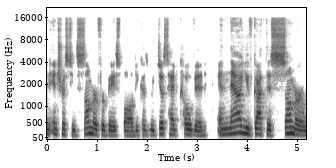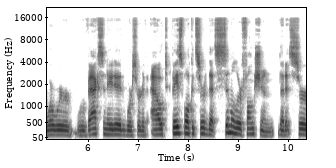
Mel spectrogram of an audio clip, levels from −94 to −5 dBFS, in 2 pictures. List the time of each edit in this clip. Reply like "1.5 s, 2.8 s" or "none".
3.3 s, 7.6 s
